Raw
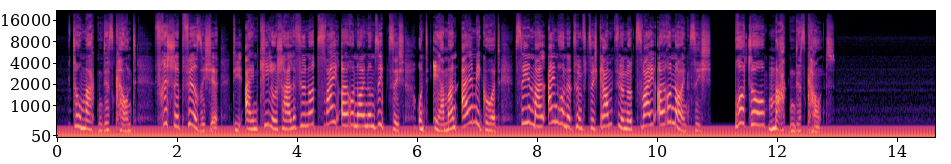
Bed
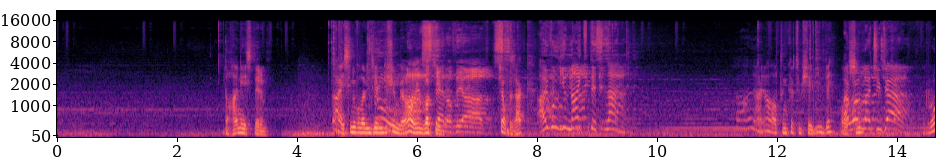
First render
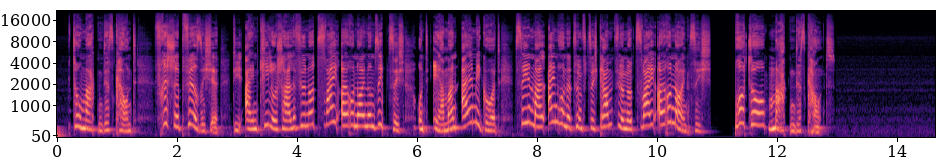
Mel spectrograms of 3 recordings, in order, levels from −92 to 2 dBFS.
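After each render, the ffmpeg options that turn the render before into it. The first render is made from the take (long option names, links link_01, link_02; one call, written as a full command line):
ffmpeg -i in.wav -af "bandreject=frequency=60:width_type=h:width=6,bandreject=frequency=120:width_type=h:width=6,bandreject=frequency=180:width_type=h:width=6,bandreject=frequency=240:width_type=h:width=6,bandreject=frequency=300:width_type=h:width=6" out.wav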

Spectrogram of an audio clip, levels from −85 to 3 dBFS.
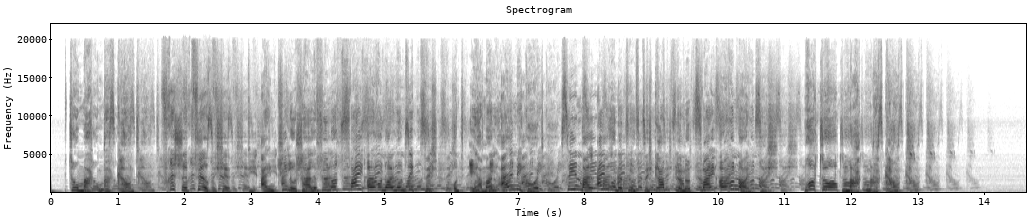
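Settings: ffmpeg -i in.wav -filter_complex "[0:a]asplit=5[link_01][link_02][link_03][link_04][link_05];[link_02]adelay=302,afreqshift=100,volume=-8.5dB[link_06];[link_03]adelay=604,afreqshift=200,volume=-16.9dB[link_07];[link_04]adelay=906,afreqshift=300,volume=-25.3dB[link_08];[link_05]adelay=1208,afreqshift=400,volume=-33.7dB[link_09];[link_01][link_06][link_07][link_08][link_09]amix=inputs=5:normalize=0" out.wav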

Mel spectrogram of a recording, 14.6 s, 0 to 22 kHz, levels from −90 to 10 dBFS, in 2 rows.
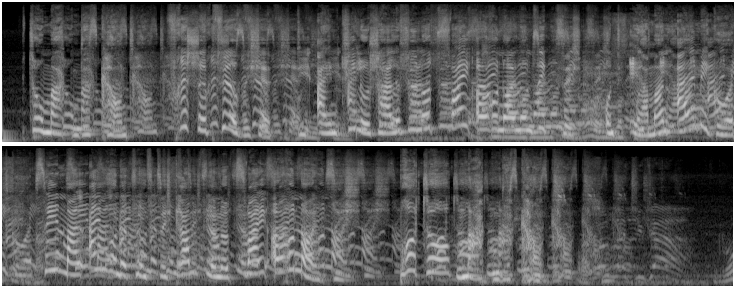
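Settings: ffmpeg -i in.wav -i bed.wav -filter_complex "[1:a]volume=-14.5dB[link_01];[0:a][link_01]amix=inputs=2:normalize=0" out.wav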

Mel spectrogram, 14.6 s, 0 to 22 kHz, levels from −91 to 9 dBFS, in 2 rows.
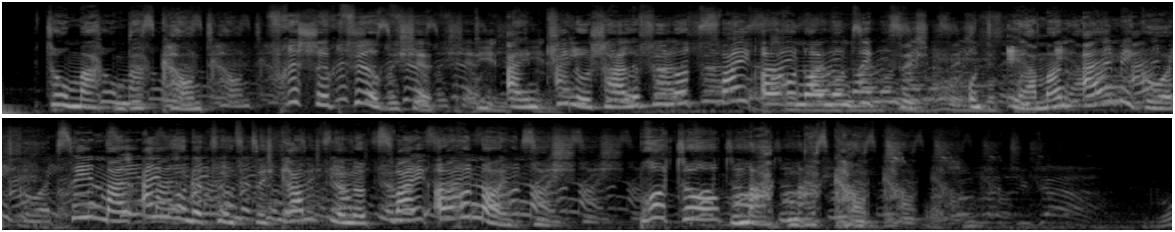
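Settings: ffmpeg -i in.wav -af "volume=-17.5dB" out.wav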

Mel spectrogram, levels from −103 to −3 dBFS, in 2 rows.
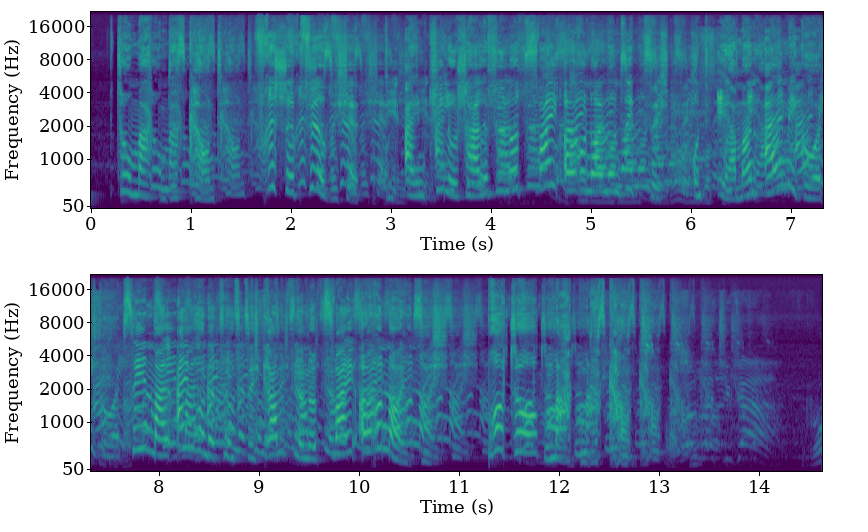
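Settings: ffmpeg -i in.wav -af "highpass=950,aemphasis=mode=production:type=50fm" out.wav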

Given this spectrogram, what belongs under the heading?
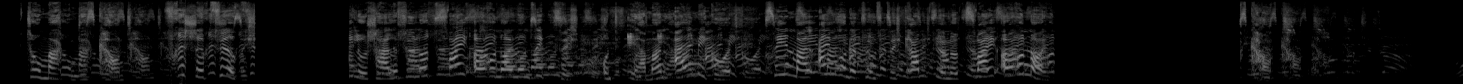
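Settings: ffmpeg -i in.wav -filter_complex "[0:a]asettb=1/sr,asplit=3[link_01][link_02][link_03];[link_01]atrim=end=1.104[link_04];[link_02]atrim=start=1.1:end=2,asetpts=PTS-STARTPTS,afade=type=in:duration=0.004:curve=qsin,afade=type=out:start_time=0.896:duration=0.004:curve=qsin,volume=24.5dB,asoftclip=hard,volume=-24.5dB[link_05];[link_03]atrim=start=1.996[link_06];[link_04][link_05]acrossfade=duration=0.004:curve1=hsin:curve2=qsin[link_07];[link_07][link_06]acrossfade=duration=0.004:curve1=qsin:curve2=hsin,asplit=5[link_08][link_09][link_10][link_11][link_12];[link_08]atrim=end=2.55,asetpts=PTS-STARTPTS,afade=type=out:start_time=2.546:duration=0.004:curve=hsin[link_13];[link_09]atrim=start=2.55:end=3.49,asetpts=PTS-STARTPTS,volume=0[link_14];[link_10]atrim=start=3.49:end=10.55,asetpts=PTS-STARTPTS,afade=type=in:duration=0.004:curve=hsin,afade=type=out:start_time=7.056:duration=0.004:curve=hsin[link_15];[link_11]atrim=start=10.55:end=12.4,asetpts=PTS-STARTPTS,volume=0[link_16];[link_12]atrim=start=12.4,asetpts=PTS-STARTPTS,afade=type=in:duration=0.004:curve=hsin[link_17];[link_13][link_14][link_15][link_16][link_17]concat=n=5:v=0:a=1" out.wav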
